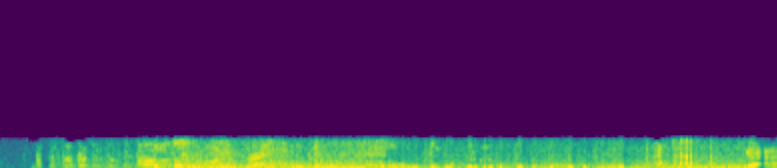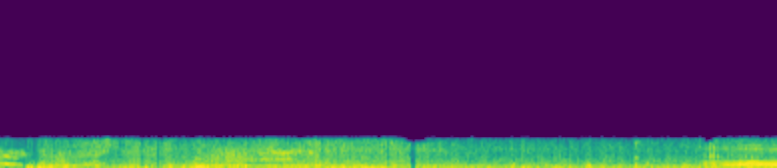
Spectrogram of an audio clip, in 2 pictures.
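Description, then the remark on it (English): A small engine drones with a buzzy, lawnmower-like motor sound for nearly ten seconds, its pitch rising and dipping as it revs, while voices talk over it. “That motherfucker sound like a lawnmower motor.”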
